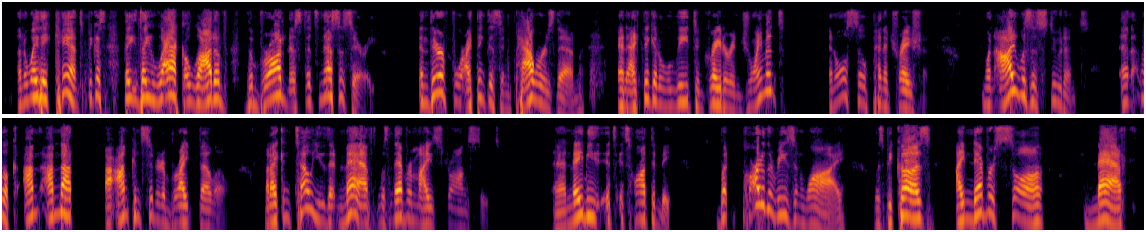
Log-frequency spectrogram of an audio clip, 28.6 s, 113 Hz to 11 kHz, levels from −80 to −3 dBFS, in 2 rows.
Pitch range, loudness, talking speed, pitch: 160-220 Hz, -26 LUFS, 170 wpm, 190 Hz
